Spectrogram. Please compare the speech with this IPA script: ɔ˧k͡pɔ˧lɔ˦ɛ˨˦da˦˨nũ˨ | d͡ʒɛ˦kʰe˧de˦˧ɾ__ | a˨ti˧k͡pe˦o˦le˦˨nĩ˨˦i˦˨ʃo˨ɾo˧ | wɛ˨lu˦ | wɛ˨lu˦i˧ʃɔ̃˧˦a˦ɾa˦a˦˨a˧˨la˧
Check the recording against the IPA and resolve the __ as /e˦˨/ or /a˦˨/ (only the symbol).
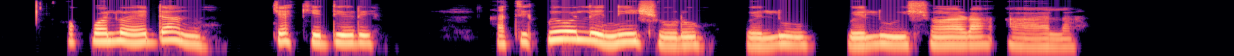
e˦˨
